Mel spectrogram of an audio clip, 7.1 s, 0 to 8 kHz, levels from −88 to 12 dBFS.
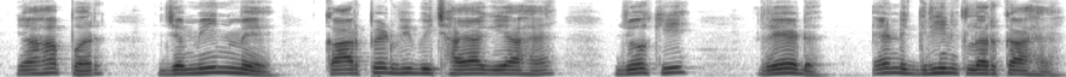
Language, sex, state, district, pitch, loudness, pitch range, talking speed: Hindi, male, Jharkhand, Palamu, 155 Hz, -15 LUFS, 135-175 Hz, 145 wpm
